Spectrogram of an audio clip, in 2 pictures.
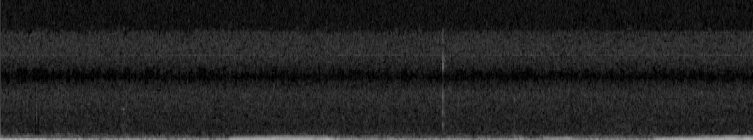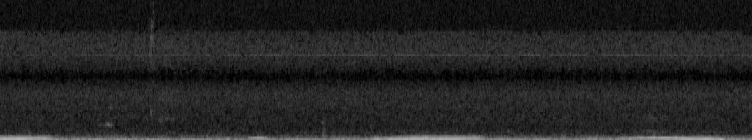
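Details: Sleeping American Shorthair kitten snoring: soft nasal, whistled tones that rise and fall, coming in slow separate breaths about every four to five seconds over a steady low rumble.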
